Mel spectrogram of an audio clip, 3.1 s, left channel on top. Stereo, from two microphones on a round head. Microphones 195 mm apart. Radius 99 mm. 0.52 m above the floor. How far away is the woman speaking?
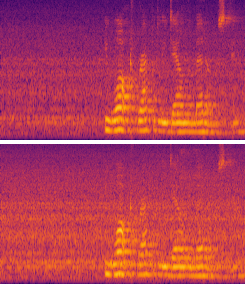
About 1.5 m.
